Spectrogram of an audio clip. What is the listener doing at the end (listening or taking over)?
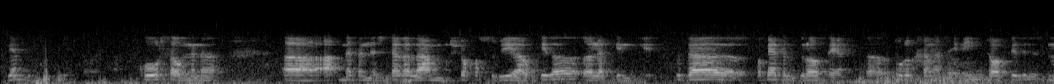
listening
